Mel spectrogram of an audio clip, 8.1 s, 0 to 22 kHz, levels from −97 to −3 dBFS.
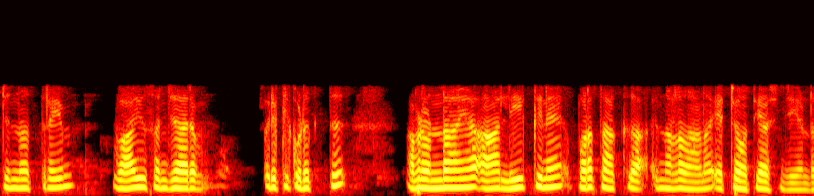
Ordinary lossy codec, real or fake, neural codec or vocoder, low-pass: none; real; none; 3.6 kHz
